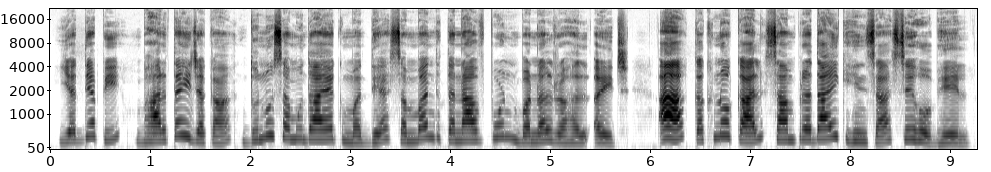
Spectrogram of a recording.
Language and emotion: Maithili, neutral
